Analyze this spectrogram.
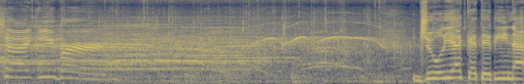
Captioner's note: audience cheering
